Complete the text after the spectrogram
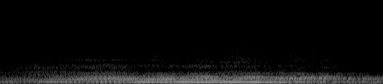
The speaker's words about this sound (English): Get out of here! Stop driving your motorcycle so loud!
